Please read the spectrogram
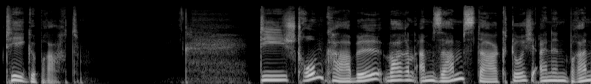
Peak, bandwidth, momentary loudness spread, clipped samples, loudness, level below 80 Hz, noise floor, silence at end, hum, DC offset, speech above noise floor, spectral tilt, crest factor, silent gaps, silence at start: -6 dBFS; 16.5 kHz; 20 LU; under 0.1%; -22 LUFS; -52 dBFS; -75 dBFS; 0 s; none; under 0.1%; 54 dB; -5 dB/octave; 16 dB; none; 0.05 s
